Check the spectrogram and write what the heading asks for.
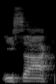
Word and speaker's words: Isak: Isaac. I think I'm saying that right. At Real Sociedad. – Isak, yeah.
